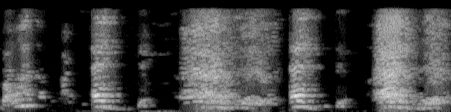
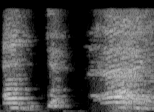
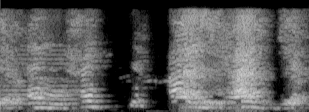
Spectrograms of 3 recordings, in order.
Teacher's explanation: لما بدي اقرا حرف الجيم لازم اوصل لساني لسقف حنكي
